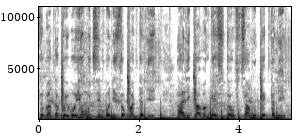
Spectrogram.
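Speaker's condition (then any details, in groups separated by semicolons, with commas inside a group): No condition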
